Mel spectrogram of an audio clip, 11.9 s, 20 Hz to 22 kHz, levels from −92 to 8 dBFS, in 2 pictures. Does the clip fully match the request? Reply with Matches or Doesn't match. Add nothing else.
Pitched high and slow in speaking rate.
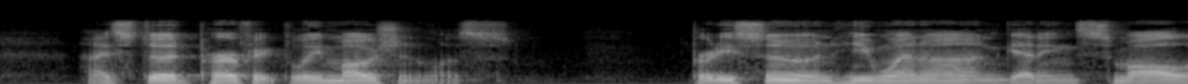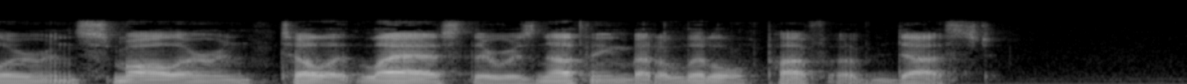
Doesn't match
